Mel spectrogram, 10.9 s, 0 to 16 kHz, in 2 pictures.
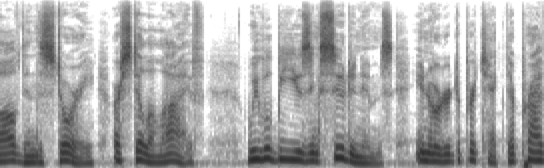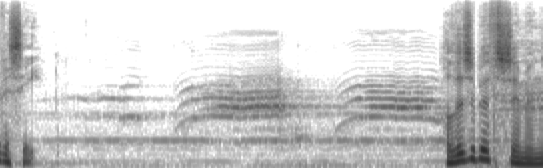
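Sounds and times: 
speech: 0:00.0 - 0:05.9, 0:09.9 - 0:10.8
infant wailing: 0:06.1 - 0:10.2.

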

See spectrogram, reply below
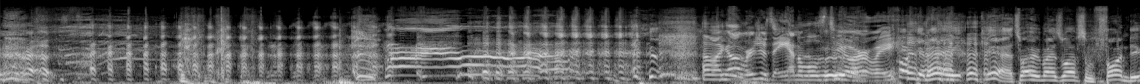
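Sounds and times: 
laughter: 0:00.0 - 0:10.2
speech: 0:00.3 - 0:02.0, 0:06.3 - 0:11.3
person imitating a cat in heat yowling: 0:03.9 - 0:05.8.

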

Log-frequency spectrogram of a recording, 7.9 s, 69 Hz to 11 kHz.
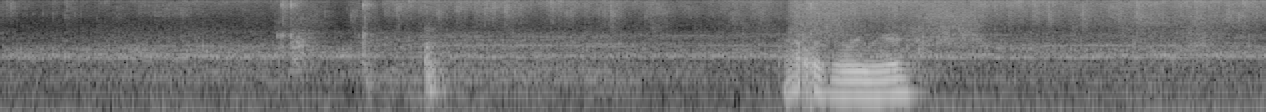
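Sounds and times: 
shower head spraying hot water: 0:00.0 - 0:07.9
speech: 0:04.9 - 0:05.8.

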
